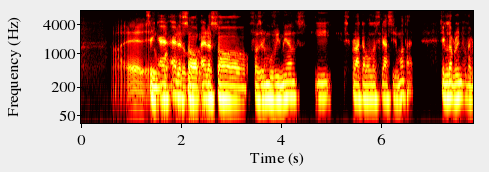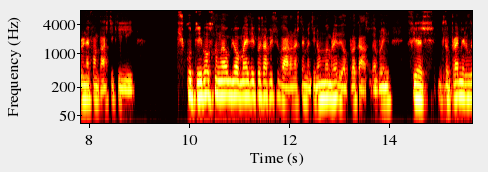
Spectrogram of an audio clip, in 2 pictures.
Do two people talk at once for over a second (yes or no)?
yes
